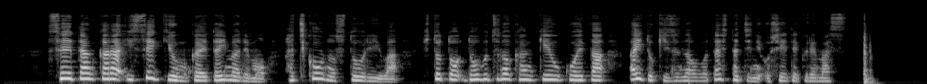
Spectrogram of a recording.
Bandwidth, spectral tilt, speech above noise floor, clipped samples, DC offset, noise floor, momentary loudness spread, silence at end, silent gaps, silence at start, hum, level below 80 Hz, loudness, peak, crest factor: 11.5 kHz; -5.5 dB/octave; 41 dB; under 0.1%; under 0.1%; -60 dBFS; 12 LU; 0.5 s; none; 0.5 s; none; -54 dBFS; -20 LUFS; -4 dBFS; 16 dB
